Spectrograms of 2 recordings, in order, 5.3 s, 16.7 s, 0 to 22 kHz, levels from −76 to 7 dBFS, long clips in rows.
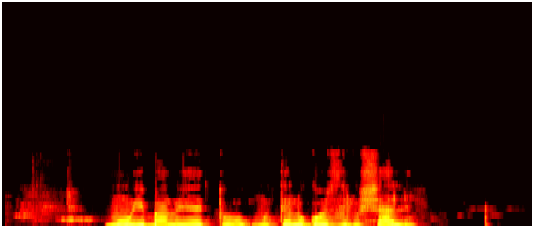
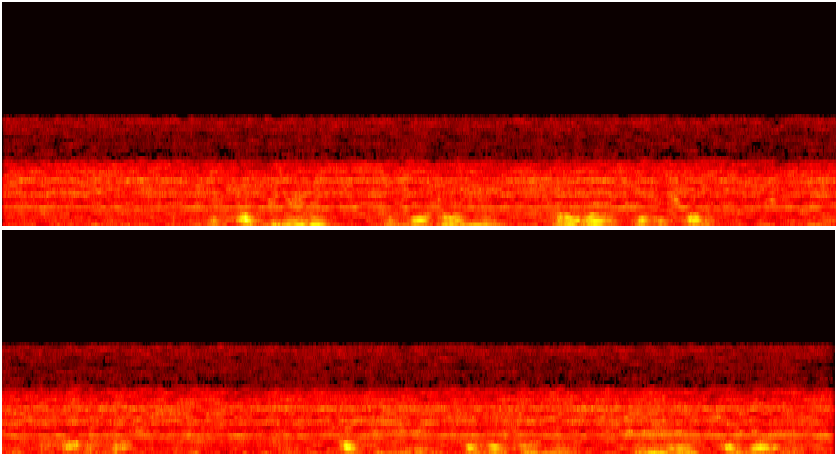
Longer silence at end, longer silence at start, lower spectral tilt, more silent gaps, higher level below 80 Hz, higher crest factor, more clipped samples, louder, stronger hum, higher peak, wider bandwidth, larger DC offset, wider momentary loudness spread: first, 1.15 s vs 0 s; first, 0.6 s vs 0 s; first, -8 dB/octave vs -3 dB/octave; neither; about the same, -50 dBFS vs -52 dBFS; second, 16 dB vs 24 dB; neither; first, -14 LUFS vs -25 LUFS; neither; about the same, 0 dBFS vs 0 dBFS; second, 7.8 kHz vs 11 kHz; neither; first, 19 LU vs 8 LU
